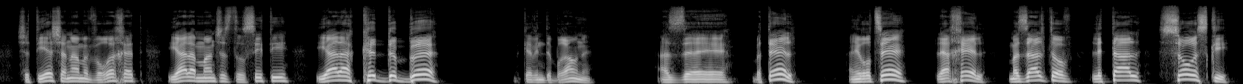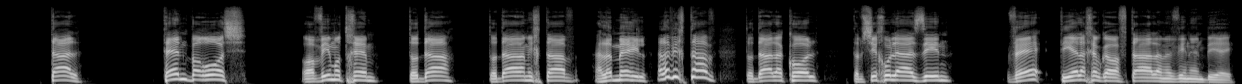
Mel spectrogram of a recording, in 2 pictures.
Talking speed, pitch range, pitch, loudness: 110 wpm, 135-195 Hz, 170 Hz, -15 LUFS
